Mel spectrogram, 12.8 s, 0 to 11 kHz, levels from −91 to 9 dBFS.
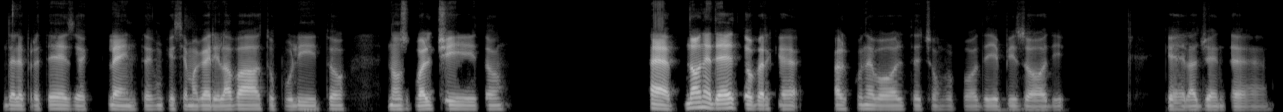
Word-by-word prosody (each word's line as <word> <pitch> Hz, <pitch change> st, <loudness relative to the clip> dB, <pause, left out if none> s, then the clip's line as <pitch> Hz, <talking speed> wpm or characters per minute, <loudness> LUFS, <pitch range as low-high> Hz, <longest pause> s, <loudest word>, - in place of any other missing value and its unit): delle 105 Hz, -1 st, -2 dB
pretese, 100 Hz, -1 st, -3 dB
lente, 100 Hz, 0 st, 0 dB
che 100 Hz, -, -9 dB
sia 95 Hz, -, -8 dB
magari 100 Hz, 0 st, 0 dB
lavato, 105 Hz, +1 st, +1 dB
pulito, 100 Hz, +1 st, -6 dB, 0.4 s
non 100 Hz, 0 st, -2 dB
sgualcito. 105 Hz, 0 st, -1 dB, 1.5 s
Eh. -, -, +9 dB
Non 145 Hz, +3 st, +7 dB
è 145 Hz, -, +8 dB
detto 130 Hz, -1 st, +6 dB
perché 105 Hz, -1 st, -2 dB, 0.3 s
alcune 110 Hz, +1 st, -4 dB
volte 100 Hz, -1 st, -5 dB
c'è -, -, -15 dB
un 95 Hz, -, -16 dB
gruppo 95 Hz, 0 st, -13 dB
di 95 Hz, +1 st, -8 dB
episodi 95 Hz, -1 st, -6 dB, 1.0 s
che 90 Hz, -1 st, -4 dB
la 95 Hz, 0 st, -2 dB
gente 90 Hz, -1 st, -7 dB
100 Hz, 115 wpm, -25 LUFS, 95-105 Hz, 1.5 s, Eh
